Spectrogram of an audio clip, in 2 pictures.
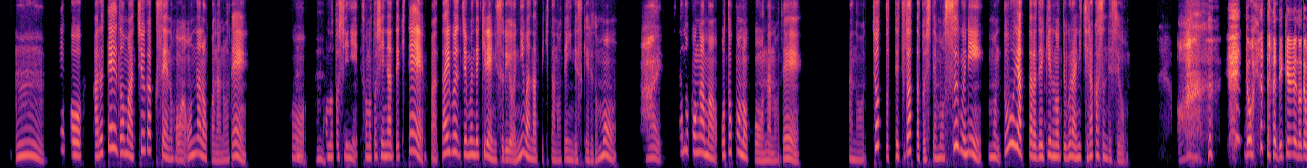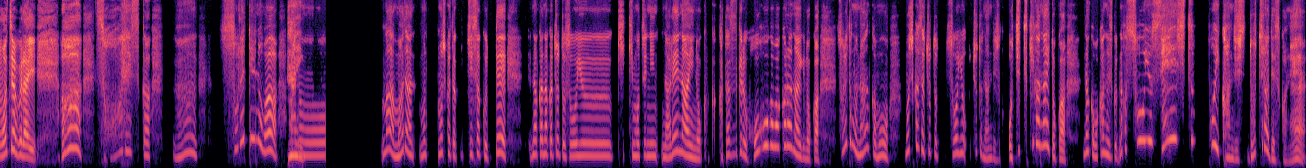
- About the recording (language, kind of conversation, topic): Japanese, advice, 家の散らかりは私のストレスにどのような影響を与えますか？
- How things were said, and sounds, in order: laughing while speaking: "ああ。どうやったらできるのって思っちゃうぐらい"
